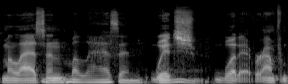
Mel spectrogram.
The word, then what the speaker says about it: Malazan: I say Malazan because I'm from Tennessee. It's actually pronounced Malazan.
